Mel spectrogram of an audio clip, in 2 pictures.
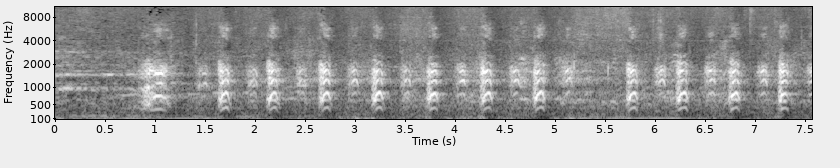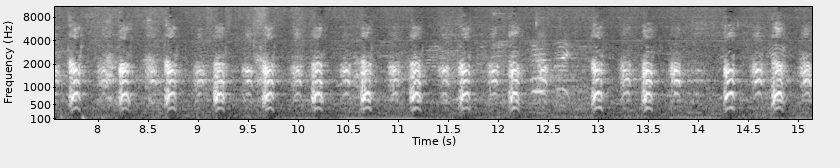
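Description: A dog barks loudly and rapidly over and over.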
